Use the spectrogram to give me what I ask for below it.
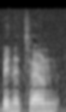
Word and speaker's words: Binatone: some people pronounce it binotone binotone i don't know anyway we're going to call it banatone so it's a big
